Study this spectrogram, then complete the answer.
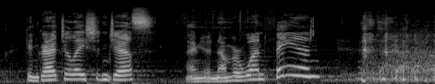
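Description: A middle-aged woman speaks emotionally into a microphone in an echoing hall.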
